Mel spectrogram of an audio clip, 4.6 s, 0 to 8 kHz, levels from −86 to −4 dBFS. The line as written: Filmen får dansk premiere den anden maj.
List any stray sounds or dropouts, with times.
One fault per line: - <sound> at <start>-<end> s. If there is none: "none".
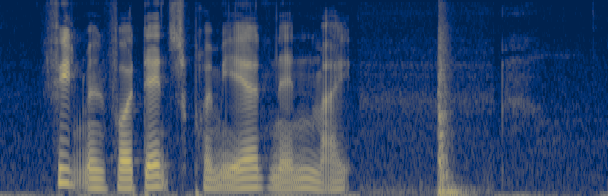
- thud at 3.3-3.6 s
